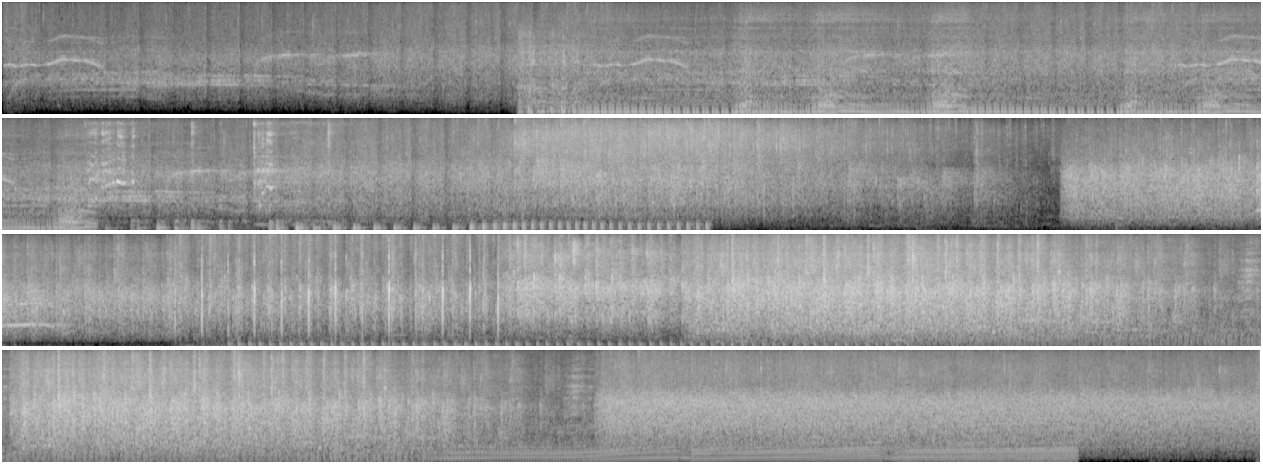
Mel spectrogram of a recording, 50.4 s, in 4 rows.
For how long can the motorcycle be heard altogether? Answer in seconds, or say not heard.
36 s.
